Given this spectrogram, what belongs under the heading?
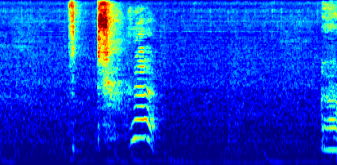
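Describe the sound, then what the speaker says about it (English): A woman sneezes indoors in a friend's living room, a short sharp burst with a breathy lead-in, followed by quieter vocal sounds and a brief noise at the end. "That was an awkward moment sneeze."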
